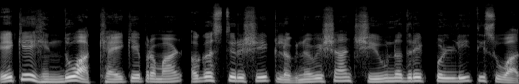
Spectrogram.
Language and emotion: Goan Konkani, neutral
